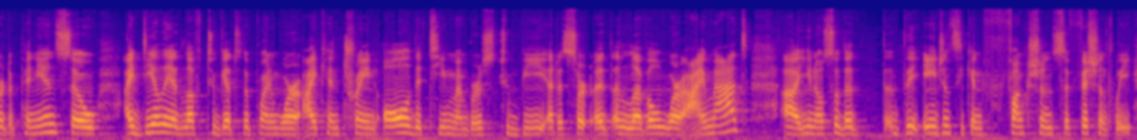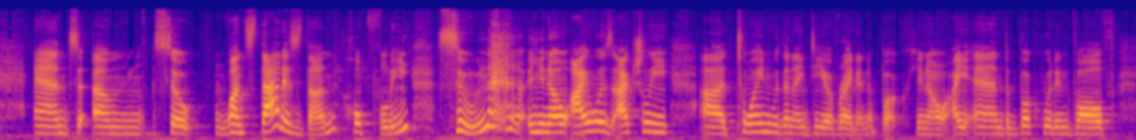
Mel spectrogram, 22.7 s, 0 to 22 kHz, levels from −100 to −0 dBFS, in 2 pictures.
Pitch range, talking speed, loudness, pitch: 185-215 Hz, 185 wpm, -25 LUFS, 195 Hz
